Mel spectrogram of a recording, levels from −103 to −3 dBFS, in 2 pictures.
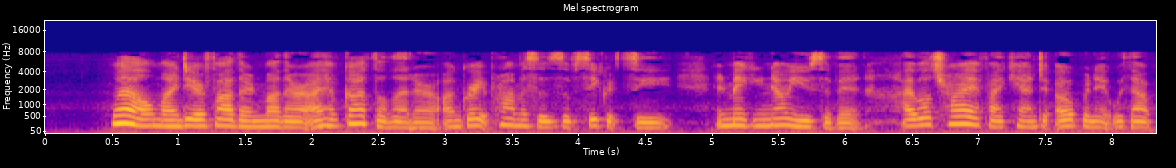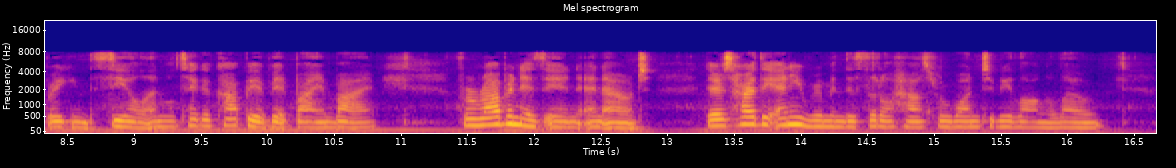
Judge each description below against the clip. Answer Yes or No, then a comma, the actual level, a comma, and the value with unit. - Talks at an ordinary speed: No, fast, 235 wpm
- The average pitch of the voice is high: No, medium, 170 Hz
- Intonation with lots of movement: No, average, 3.7 semitones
